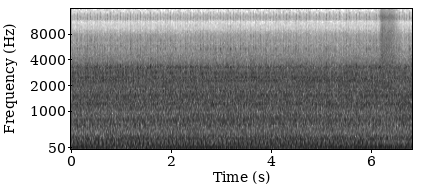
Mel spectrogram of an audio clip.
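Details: Old Freightliner semi diesel idling with the valve cover off: heavy idle with an uneven, lumpy beat and no clear steady rhythm. A cylinder drops out from a broken injector harness wire, after a replaced injector didn't fix it and the Jake brake was ruled out.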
